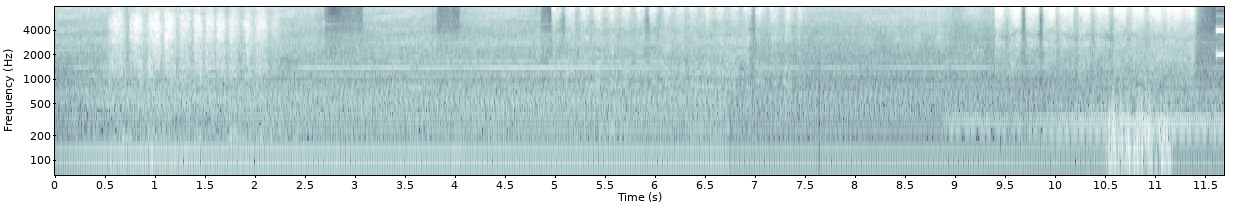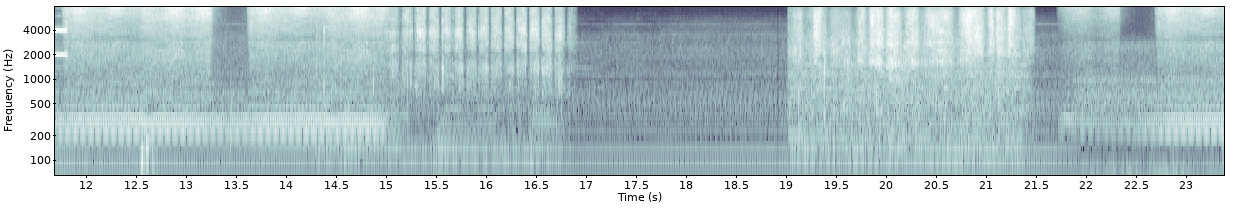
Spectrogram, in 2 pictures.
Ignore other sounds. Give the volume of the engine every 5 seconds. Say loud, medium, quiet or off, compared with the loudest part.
loud, loud, medium, quiet, medium.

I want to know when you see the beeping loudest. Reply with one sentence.
The volume of the beeping peaks at 11 seconds.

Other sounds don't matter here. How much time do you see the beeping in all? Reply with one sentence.
The beeping can be heard for 2 seconds in total.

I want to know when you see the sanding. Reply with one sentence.
The sanding can be heard from 0.5 to 2.4 s, from 5.0 to 7.6 s, from 9.4 to 11.4 s, from 14.2 to 16.9 s and from 19.0 to 21.5 s.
